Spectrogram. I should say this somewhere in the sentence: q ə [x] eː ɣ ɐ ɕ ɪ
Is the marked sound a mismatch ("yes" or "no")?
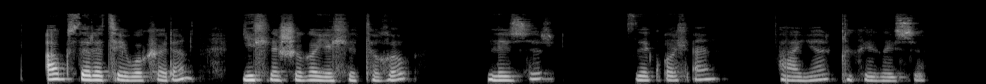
no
